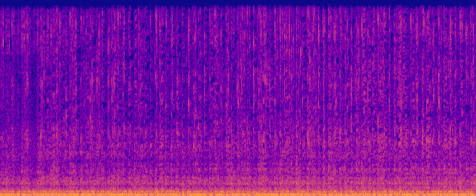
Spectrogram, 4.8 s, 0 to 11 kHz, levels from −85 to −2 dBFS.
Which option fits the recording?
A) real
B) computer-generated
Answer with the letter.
A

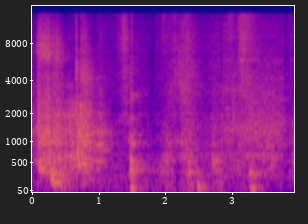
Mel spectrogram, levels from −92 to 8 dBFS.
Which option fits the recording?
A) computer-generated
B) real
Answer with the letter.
A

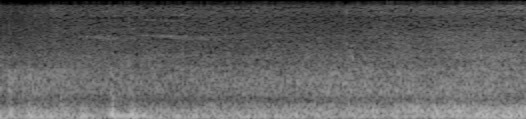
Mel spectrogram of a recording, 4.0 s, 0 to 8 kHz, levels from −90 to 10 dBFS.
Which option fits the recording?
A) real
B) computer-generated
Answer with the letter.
A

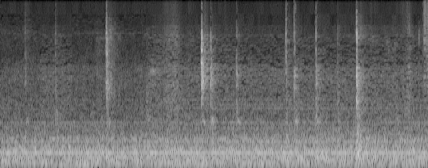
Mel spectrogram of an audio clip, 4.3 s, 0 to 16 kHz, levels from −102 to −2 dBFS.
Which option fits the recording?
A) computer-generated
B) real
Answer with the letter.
B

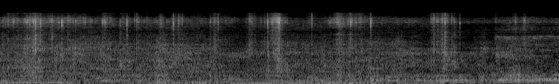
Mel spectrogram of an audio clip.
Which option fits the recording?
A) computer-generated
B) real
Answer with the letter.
A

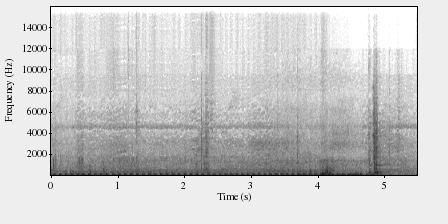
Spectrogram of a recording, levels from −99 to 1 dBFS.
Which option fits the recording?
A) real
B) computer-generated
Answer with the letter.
A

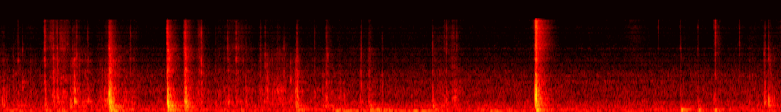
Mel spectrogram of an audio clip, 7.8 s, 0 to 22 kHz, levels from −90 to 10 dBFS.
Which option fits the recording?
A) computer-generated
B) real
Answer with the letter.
A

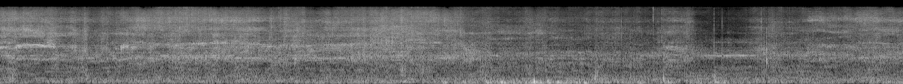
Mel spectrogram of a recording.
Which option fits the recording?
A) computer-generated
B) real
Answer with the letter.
A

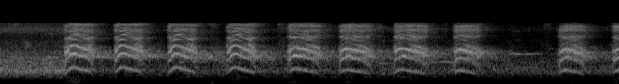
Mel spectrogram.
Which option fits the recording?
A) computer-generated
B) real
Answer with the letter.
A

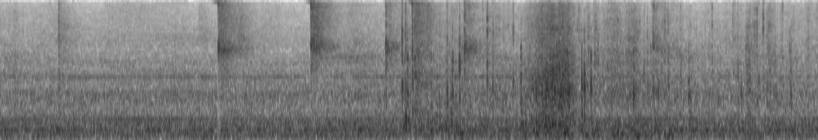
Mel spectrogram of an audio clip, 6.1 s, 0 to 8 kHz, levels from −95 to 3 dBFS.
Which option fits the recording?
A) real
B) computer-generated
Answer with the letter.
A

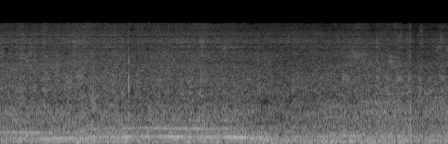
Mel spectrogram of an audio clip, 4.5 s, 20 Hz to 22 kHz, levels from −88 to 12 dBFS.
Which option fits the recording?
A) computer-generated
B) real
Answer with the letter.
B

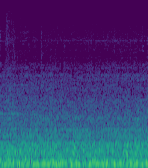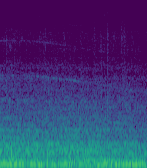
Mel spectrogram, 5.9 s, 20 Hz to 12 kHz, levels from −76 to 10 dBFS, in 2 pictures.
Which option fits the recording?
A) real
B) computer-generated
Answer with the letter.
A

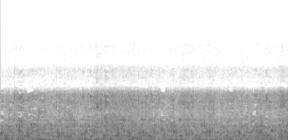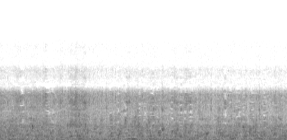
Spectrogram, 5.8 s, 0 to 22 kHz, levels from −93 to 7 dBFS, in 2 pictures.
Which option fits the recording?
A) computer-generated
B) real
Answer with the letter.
B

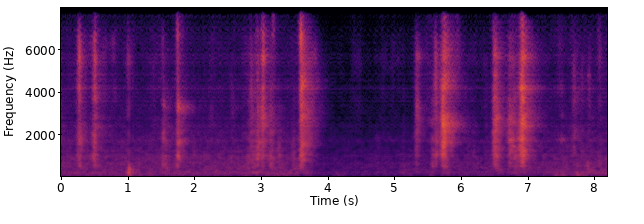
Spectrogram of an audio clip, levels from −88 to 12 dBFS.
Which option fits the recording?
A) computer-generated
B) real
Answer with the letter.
A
